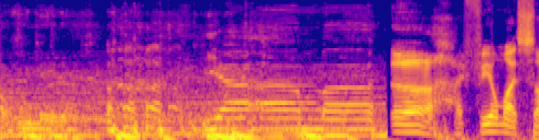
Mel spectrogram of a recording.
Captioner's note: laughs awkwardly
